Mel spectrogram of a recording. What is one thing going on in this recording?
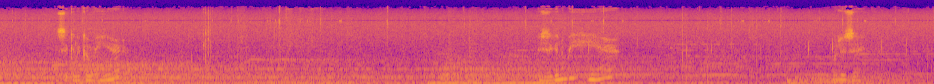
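A woman speaks briefly and quietly into a nearby microphone.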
